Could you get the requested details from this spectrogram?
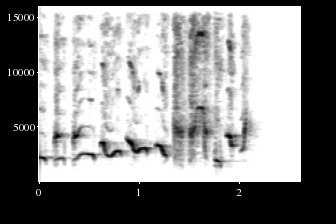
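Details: White-rumped shama in daily song meant to spur other caged birds, morning to evening: a rapid run of whistled, warbling phrases rising from mid to high pitch, ending in a few sharp notes before falling quiet.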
